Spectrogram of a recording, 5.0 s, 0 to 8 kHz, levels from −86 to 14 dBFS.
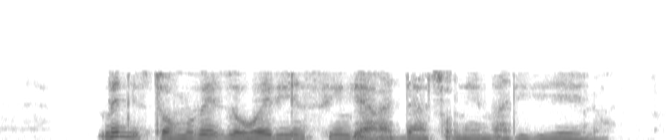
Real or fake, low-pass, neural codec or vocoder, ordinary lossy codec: fake; 7.2 kHz; codec, 16 kHz, 4 kbps, FunCodec, trained on LibriTTS, 50 frames a second; AAC, 16 kbps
